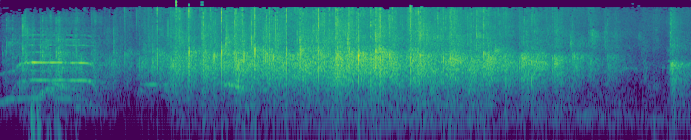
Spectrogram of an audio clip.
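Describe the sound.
A crowd breaks into sustained applause with scattered cheers, a dense steady wash of clapping that holds for several seconds before tapering off. A brief voice sounds at the very start.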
